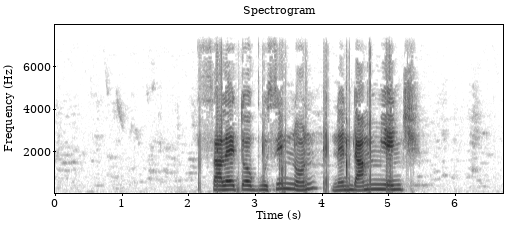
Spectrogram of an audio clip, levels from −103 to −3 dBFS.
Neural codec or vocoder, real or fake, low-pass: none; real; 7.2 kHz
